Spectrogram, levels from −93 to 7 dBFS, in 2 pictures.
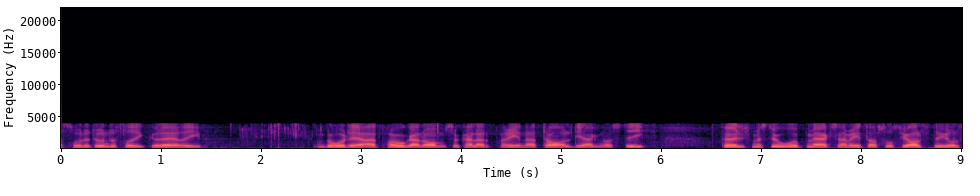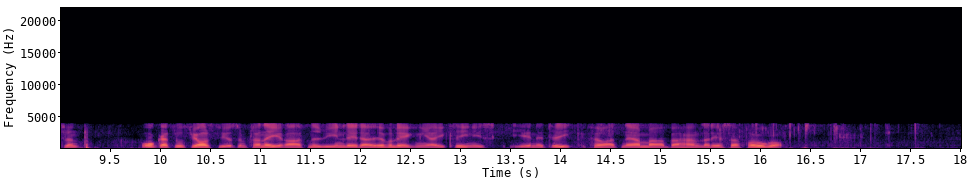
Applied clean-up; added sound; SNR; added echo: neural separator model SepFormer WHAM!.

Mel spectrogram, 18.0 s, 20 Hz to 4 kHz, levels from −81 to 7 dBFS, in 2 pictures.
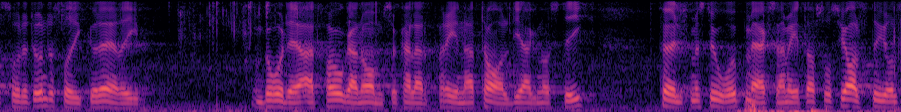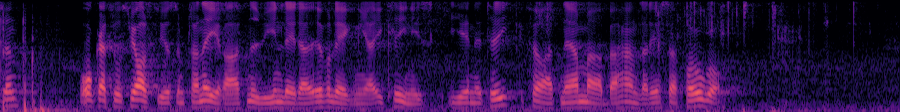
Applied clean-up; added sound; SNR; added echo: none; Keys jangling; 14 dB; none.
